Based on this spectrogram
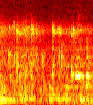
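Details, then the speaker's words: Toilet cistern (caixa acoplada) filling; quiet rushing water with a thin whistle on top while the tank refills, noisy and annoying; cause unclear; noisy cistern refill. "Bom, gente, esse é meu primeiro vídeo e eu quero mostrar para vocês por que a caixa d'água faz esse barulho e como resolver."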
